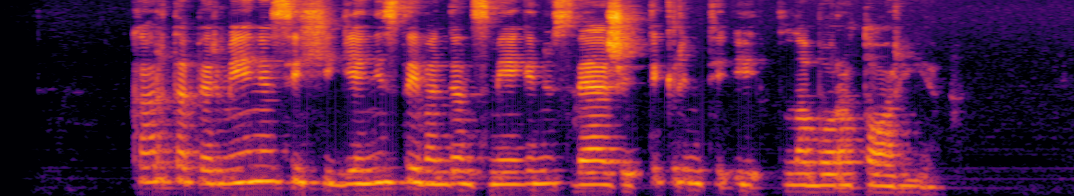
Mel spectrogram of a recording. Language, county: Lithuanian, Panevėžys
